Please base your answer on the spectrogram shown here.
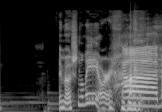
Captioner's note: laughter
